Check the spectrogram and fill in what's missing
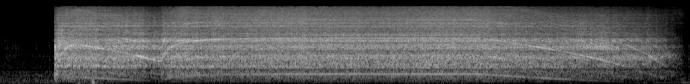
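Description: A belt sander starts abruptly and runs at a steady, loud whine sanding wood for several seconds before winding down at the end.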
